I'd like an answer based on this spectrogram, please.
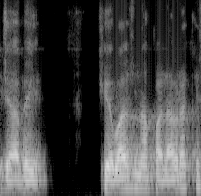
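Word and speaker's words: Yahweh: en hebreo se le se escribe y H W H pero se lee Ya ve Jehová es una palabra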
